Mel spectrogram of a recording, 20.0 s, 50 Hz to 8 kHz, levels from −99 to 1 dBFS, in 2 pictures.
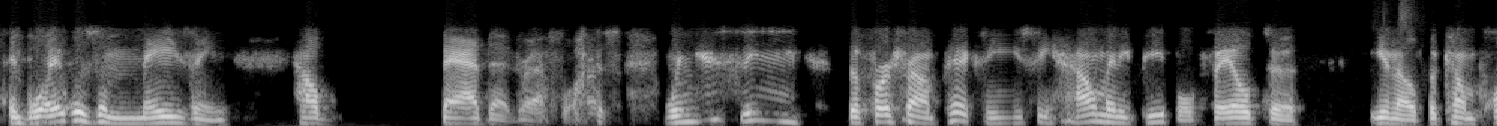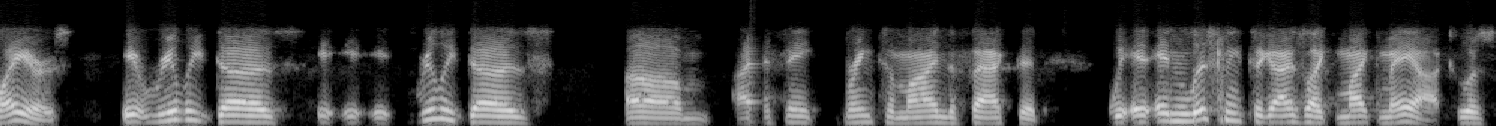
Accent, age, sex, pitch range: American, 40-59, male, 135-175 Hz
